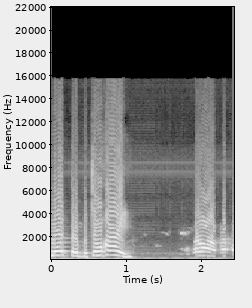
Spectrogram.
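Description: A woman's loud, high-pitched voice, held on a fairly steady pitch for about a second and then dropping in pitch before a short pause.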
